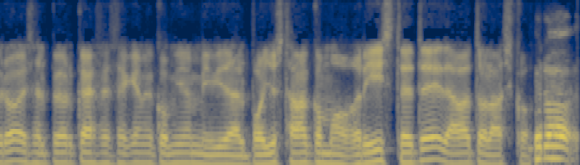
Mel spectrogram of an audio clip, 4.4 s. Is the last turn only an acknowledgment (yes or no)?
no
